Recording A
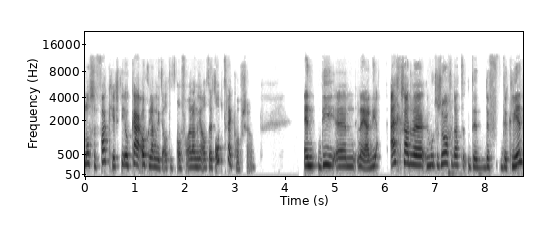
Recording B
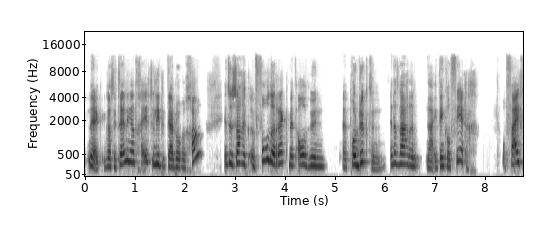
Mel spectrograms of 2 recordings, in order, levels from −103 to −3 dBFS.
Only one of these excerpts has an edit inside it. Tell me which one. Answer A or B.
A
